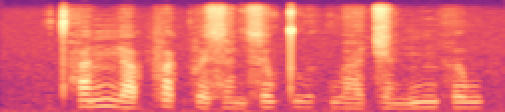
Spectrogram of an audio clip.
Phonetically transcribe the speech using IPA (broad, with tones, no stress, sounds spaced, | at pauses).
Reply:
t̪ʰ a˨˦ n ɲ aː˨˩ p̚ f a˦˥ k̚ f ɛ˧˩ s a̤˨˩ n s ə˧ w t̪ ṳ˨˩ ə̯ k w a̤ː˨˩ t͡ɕ a̤˨˩ n ŋ i˧ ŋ h ə˧ w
